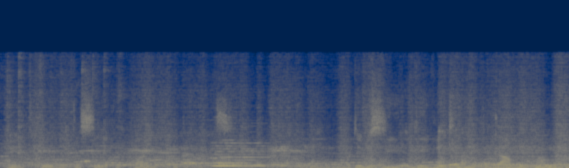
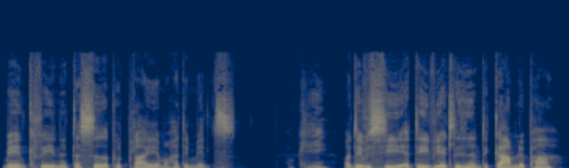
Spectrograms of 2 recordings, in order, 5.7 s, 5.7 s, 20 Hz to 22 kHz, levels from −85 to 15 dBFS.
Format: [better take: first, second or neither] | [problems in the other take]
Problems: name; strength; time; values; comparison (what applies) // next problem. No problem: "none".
second | crowd noise; very loud; throughout; 5 dB above the speech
